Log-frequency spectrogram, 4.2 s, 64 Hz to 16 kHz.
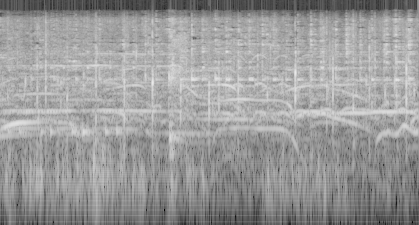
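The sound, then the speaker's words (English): An enthusiastic crowd cheering at the finish line of a ride, at the end of a 111-mile day: a steady, loud wash of many voices with scattered whoops, shouts and high, wavering calls rising and falling throughout. “You can tell the crowd gets pretty enthusiastic here right at the finish.”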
